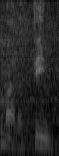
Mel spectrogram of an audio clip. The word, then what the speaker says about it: Martín: Y que su apellido no era Martín, su apellido era Martín.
